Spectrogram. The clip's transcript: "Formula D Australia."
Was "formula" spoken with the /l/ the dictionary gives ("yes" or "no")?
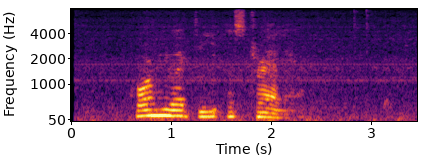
no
